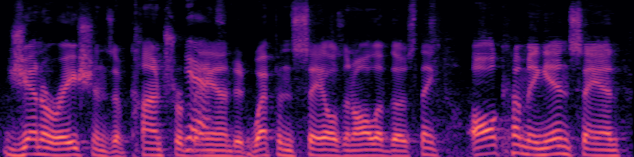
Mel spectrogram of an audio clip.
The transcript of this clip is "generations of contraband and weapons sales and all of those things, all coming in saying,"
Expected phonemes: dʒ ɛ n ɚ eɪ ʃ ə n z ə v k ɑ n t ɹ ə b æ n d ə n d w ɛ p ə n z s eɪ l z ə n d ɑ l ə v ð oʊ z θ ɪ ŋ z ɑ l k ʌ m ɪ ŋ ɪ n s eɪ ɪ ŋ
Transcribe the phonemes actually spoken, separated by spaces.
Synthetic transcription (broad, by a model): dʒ ɛ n ɚ eɪ ʃ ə n z ə v k ɑ n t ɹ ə b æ n d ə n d w ɛ p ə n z s eɪ l z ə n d ɑ l ə v ð oʊ z θ ɪ ŋ z ɑ l k ʌ m ɪ ŋ ɪ n s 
